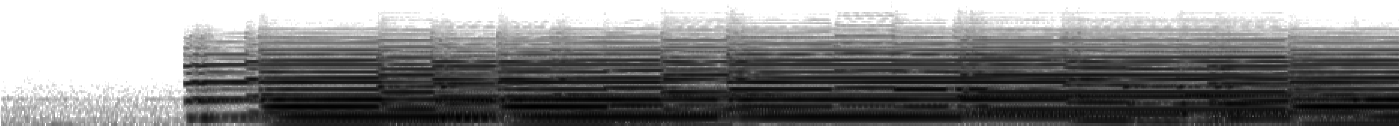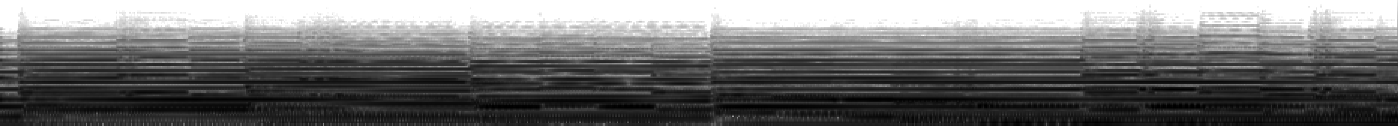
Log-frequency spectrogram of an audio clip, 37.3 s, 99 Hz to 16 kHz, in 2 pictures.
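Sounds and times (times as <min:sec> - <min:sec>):
pipe organ foundation stops: 0:02.5 - 0:37.2.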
